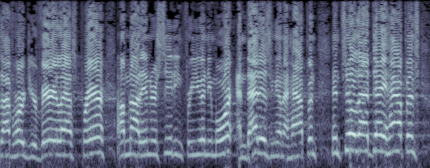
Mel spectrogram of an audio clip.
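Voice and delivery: rising preacher's exhortation, building to shouted prays; preaching. Acted. Preacher urging the church not to lose heart, building fervor. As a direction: preach it with growing fire.

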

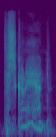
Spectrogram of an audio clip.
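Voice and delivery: soft, whispered assurance; hushed whisper. Real, not acted. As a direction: whisper it like a secret promise. Hushed assurance of the finish line.

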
